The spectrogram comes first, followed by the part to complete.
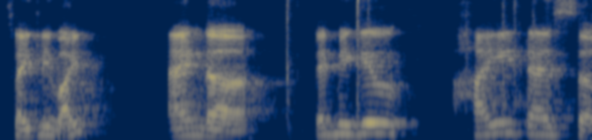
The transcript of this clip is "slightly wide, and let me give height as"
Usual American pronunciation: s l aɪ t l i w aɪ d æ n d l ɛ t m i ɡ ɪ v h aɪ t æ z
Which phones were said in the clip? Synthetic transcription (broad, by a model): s l aɪ t l i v aɪ æ n d l ɛ t m i ɡ ɪ v h aɪ t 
